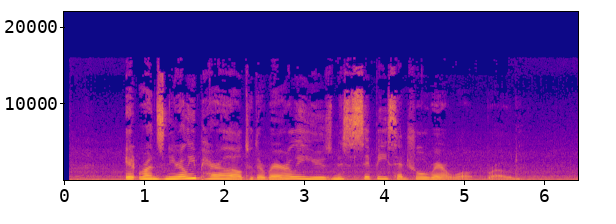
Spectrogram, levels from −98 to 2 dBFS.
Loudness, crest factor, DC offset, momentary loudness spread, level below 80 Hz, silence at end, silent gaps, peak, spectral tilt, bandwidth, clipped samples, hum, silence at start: -23 LUFS; 16 dB; under 0.1%; 23 LU; -50 dBFS; 0 s; none; -8 dBFS; -5 dB/octave; 15.5 kHz; under 0.1%; none; 0.05 s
